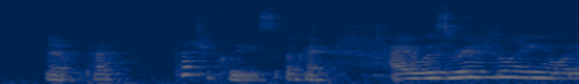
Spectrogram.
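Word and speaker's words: Patroclus: i was reading it i kept thinking it was petrolicus and then i started listening to audiobook and realized i was just reading the name wrong so yeah this follows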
